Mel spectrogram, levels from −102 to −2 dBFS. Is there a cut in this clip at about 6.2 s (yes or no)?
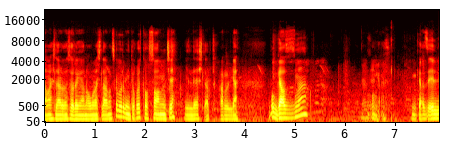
no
